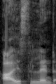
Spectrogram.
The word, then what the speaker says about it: island: भूमि का एक टुकड़ा जो पूरी तरह से पानी से घिरा हो, उसे बोलते हैं आइसलैंड। आइसलैंड मतलब होता है द्वीप। आइसलैंड की स्पेलिंग है ISLAND।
